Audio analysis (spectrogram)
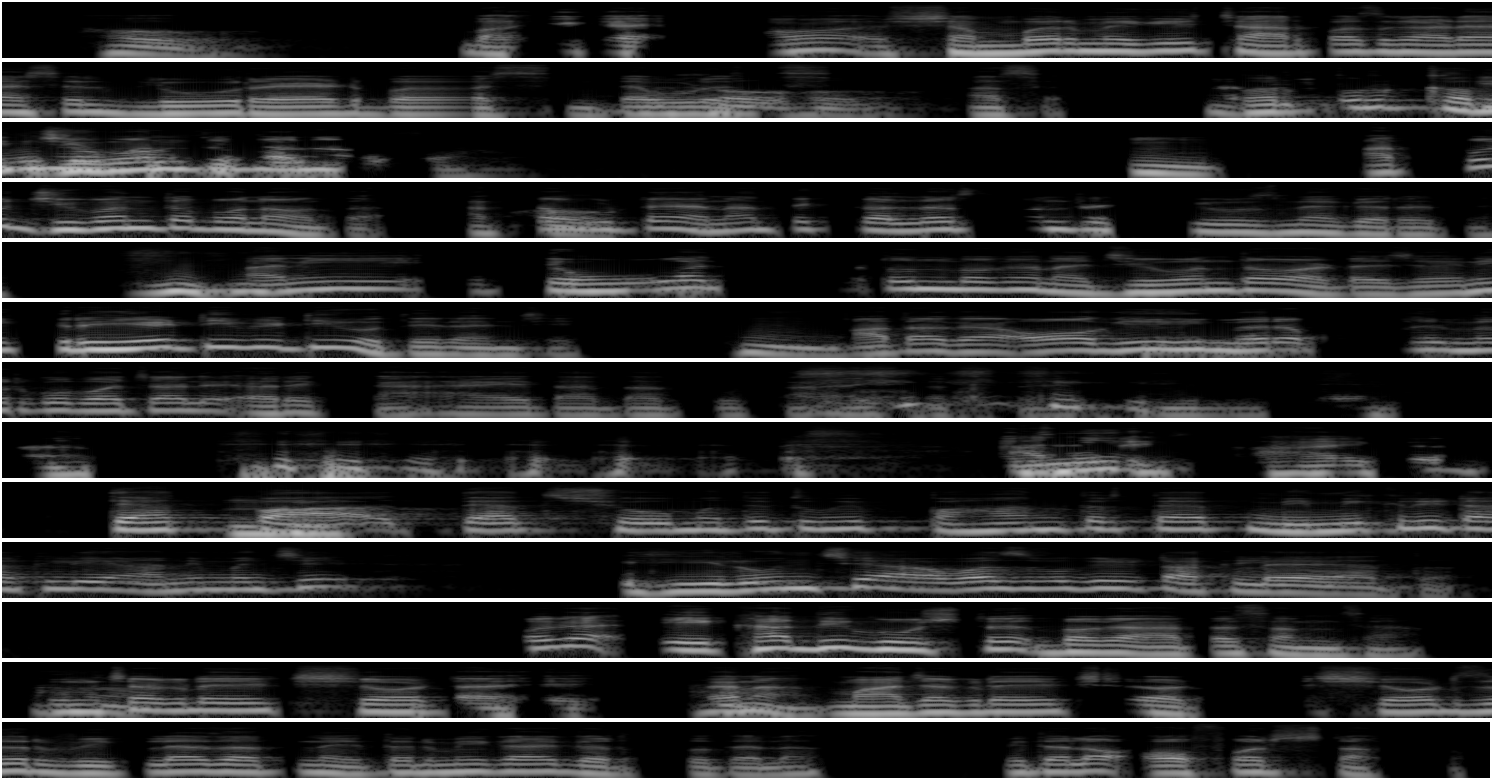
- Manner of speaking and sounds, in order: static; distorted speech; in English: "ब्लू रेड"; unintelligible speech; chuckle; unintelligible speech; in Hindi: "ऑगी हो मेरे मेरे को बचाले"; chuckle; in English: "शोमध्ये"; in English: "ऑफर्स"
- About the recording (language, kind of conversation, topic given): Marathi, podcast, लहानपणी तुम्हाला कोणते दूरदर्शनवरील कार्यक्रम सर्वात जास्त आवडायचे आणि का?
